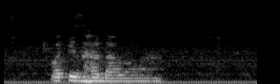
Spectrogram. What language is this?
Ukrainian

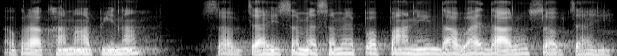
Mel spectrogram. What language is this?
Maithili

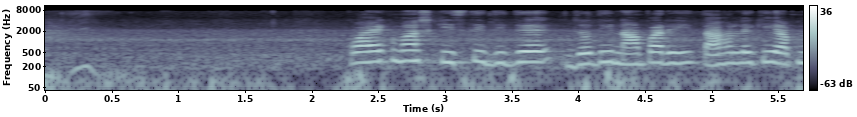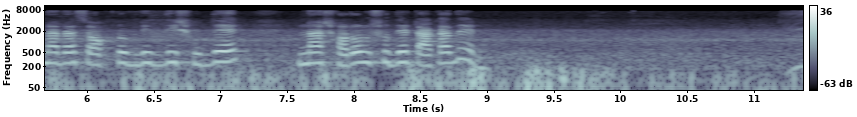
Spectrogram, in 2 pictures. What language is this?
Bangla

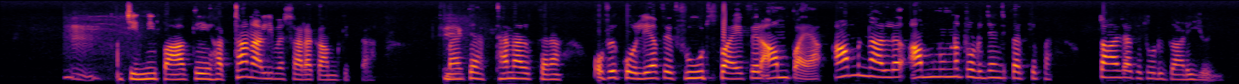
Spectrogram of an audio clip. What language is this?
Punjabi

